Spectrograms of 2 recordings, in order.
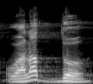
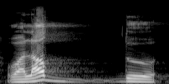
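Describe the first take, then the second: First: The consonant is released quickly without holding. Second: The consonant is held and drawn out. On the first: The speaker calls it wrong. "bukan langsung walad do" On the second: The speaker calls it right. "Jadi kados wonten memanjangkan"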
